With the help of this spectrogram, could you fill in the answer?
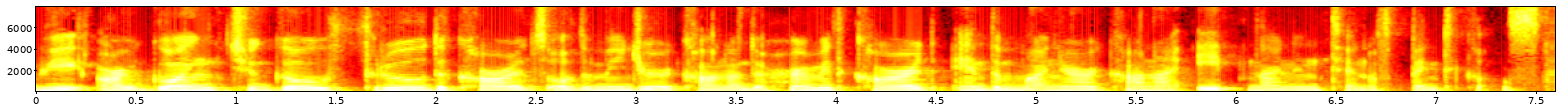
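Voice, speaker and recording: Over a quiet background, a woman with a non-native accent speaks at medium pitch with fairly even intonation. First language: not English. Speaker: astrology and tarot teacher. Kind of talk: casual correction note; webinar lecture. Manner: halting, slow word finding.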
